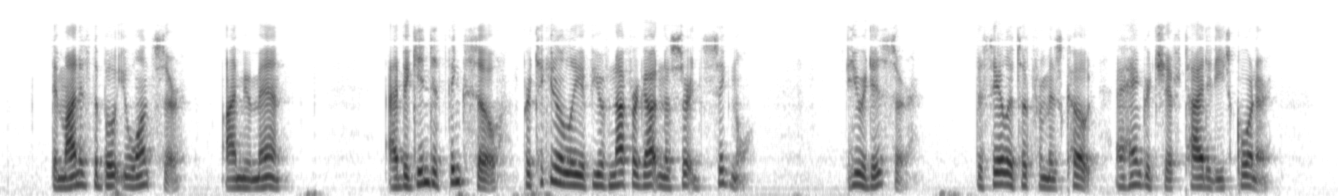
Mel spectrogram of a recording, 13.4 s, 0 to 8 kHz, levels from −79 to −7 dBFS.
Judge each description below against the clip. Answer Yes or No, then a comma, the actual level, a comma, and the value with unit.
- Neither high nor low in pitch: Yes, medium, 160 Hz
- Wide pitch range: No, average, 4.1 semitones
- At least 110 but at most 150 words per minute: No, average, 190 wpm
